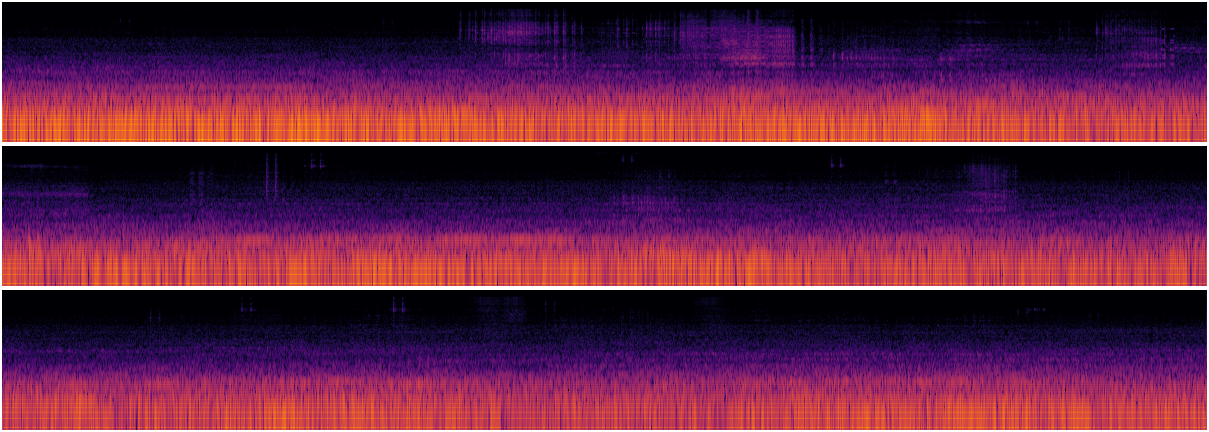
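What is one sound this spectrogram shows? A car engine hums steadily at low speed from inside the car.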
